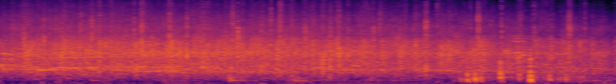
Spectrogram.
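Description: A comedy roast audience bursts into loud, sustained applause, dense rapid clapping that continues evenly and alone throughout.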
